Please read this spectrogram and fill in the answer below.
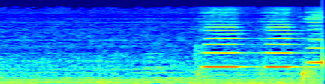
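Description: A low steady hum, then, about two-thirds of the way in, a harmonium begins playing two short held notes.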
